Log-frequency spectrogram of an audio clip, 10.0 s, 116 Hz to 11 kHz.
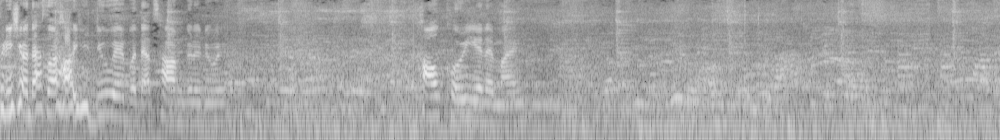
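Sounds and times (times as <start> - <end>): background music: 0.0 - 10.0
diners talking: 0.0 - 10.0.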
